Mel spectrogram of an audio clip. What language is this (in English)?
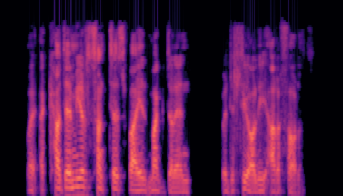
Welsh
